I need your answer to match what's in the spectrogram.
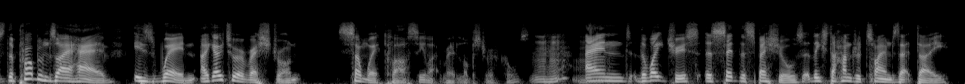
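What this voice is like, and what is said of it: British accent. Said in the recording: “more Americans struggle with my accent than I do with theirs ... they only get to hear the British one”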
